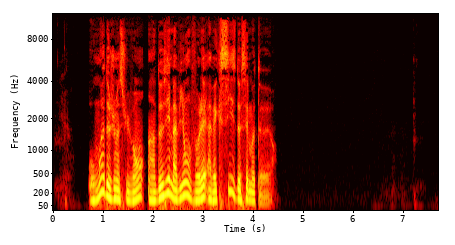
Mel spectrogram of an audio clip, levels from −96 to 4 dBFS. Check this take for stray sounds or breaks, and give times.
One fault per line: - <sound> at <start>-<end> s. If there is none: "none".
none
